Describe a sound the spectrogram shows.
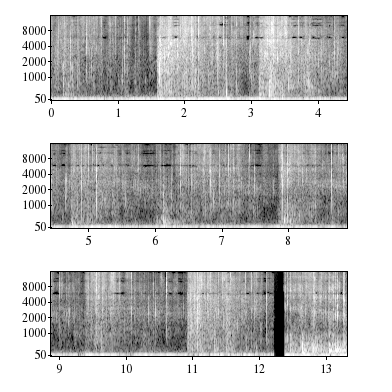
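Hands squeeze and tear a crumbly dough, which crackles and crunches.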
